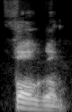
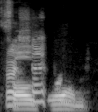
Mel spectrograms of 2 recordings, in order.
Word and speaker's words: Fulgham: Could you pronounce his name right? Fulgham. You said Fulgham.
